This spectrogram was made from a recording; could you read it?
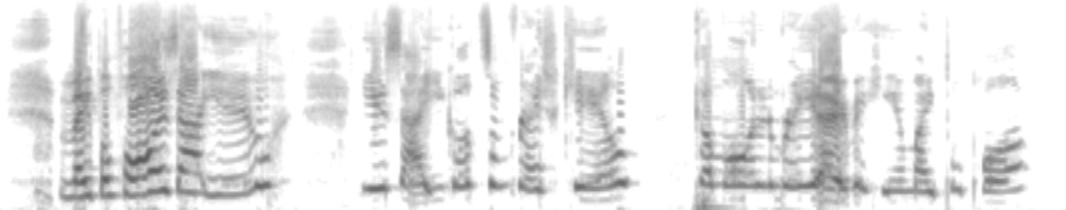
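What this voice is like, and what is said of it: Put-on British accent, elderly character. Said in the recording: “I just said that in a British accent. It just sounds better for an elder.”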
